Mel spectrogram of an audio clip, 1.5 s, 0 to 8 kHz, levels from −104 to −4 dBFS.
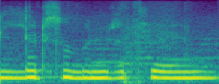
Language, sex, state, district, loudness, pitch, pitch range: Rajasthani, female, Rajasthan, Churu, -13 LUFS, 225 Hz, 220-235 Hz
